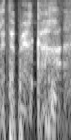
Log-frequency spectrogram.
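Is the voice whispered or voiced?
whispered. It is spoken in a whisper. The speaker calls it wrong. "מאשר לדבר ככה"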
